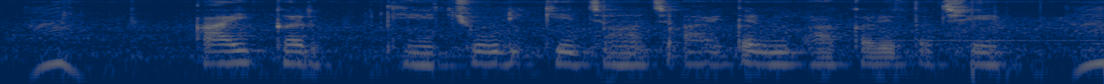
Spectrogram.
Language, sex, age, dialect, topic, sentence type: Maithili, female, 25-30, Southern/Standard, banking, statement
